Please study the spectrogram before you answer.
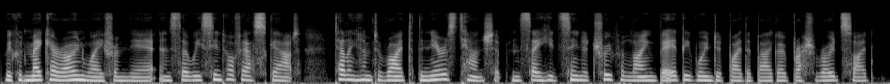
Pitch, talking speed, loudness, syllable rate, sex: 190 Hz, 250 wpm, -19 LUFS, 5.9 syllables/s, female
